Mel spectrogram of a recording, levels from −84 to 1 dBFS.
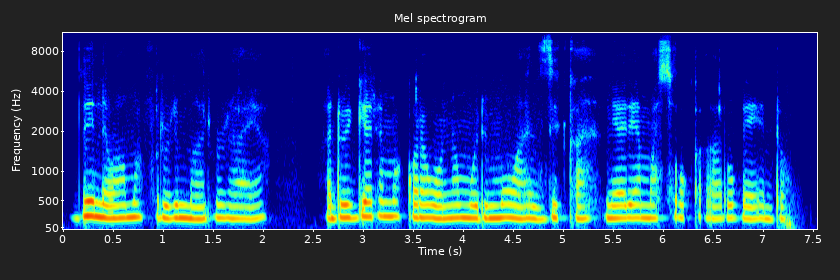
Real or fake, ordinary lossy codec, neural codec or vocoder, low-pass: real; Opus, 16 kbps; none; 9.9 kHz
